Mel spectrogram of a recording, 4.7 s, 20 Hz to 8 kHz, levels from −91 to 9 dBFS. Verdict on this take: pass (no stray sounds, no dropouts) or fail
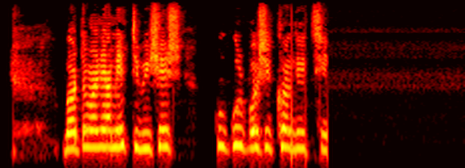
pass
